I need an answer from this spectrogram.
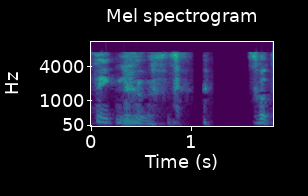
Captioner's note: laugh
